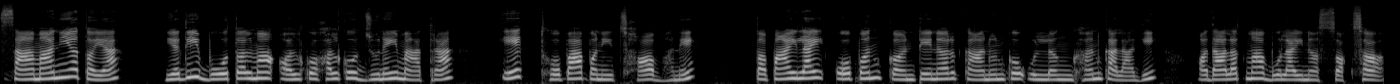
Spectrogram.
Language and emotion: Nepali, neutral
